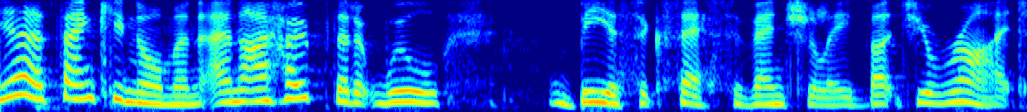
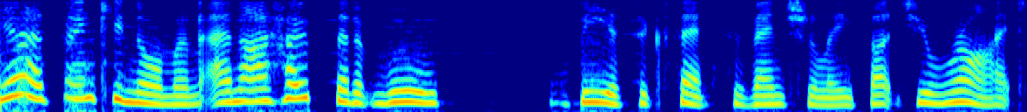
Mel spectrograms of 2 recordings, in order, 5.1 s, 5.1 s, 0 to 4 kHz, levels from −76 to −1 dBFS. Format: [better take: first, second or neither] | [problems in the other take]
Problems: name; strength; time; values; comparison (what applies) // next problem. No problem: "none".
first | noise reduction (neural separator model SepFormer WHAMR!)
